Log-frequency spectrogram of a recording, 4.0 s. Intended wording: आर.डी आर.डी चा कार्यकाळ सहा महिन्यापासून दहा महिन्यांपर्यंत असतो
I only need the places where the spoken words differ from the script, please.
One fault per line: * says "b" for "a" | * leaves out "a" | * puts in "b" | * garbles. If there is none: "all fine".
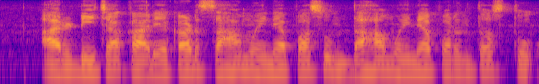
* leaves out "आर.डी"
